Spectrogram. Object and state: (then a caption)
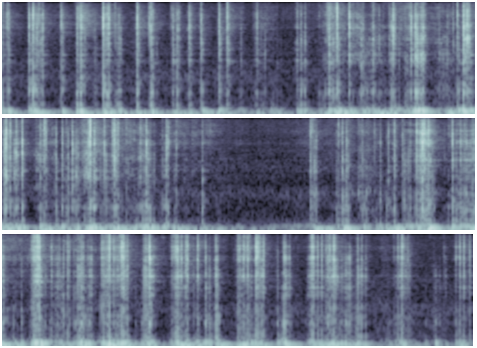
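Plastic and metal-mesh USB microphone being scratched. Long nails scratch the sides and top of a white spherical Blue Snowball USB microphone, a hollow plastic shell with a metal mesh grille, then both hands cup it and scratch. The result is a dense, boomy rumble of rapid scratching strokes, heavy in the low end with faint bright hiss. A brief quieter lull comes midway before the scratching builds again.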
